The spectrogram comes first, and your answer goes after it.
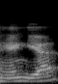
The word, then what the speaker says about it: Hangya: लिखते हैं हेंगया लेकिन इसको प्रोनाउंस करते हैं हंग्या।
